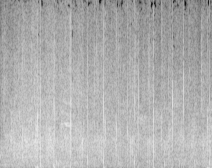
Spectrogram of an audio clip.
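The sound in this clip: Audience applause, dense and steady clapping from many hands with sharp individual claps popping out, lasting the whole stretch at a fairly loud level.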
